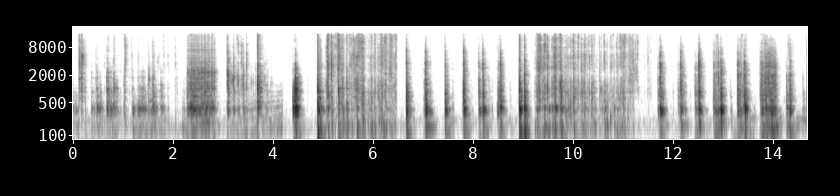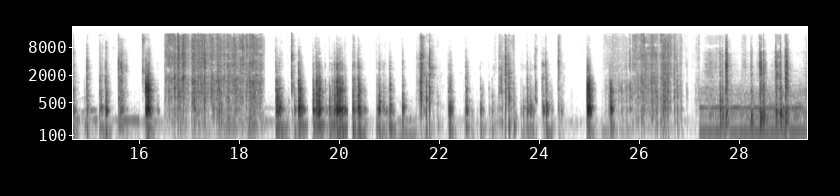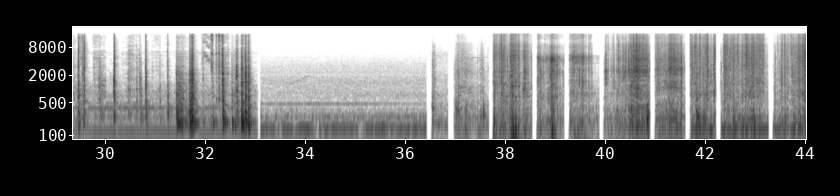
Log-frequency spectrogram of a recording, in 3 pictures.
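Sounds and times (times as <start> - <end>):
plastic containers clicking and knocking: 0.1 - 5.6, 6.2 - 11.0, 11.6 - 16.5, 18.6 - 25.6
plastic wrappers crinkling: 5.0 - 6.5, 9.2 - 11.6, 16.5 - 18.6, 25.3 - 27.5, 37.8 - 44.0.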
